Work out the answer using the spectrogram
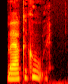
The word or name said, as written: mørkegul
